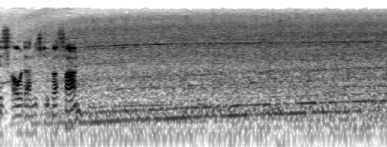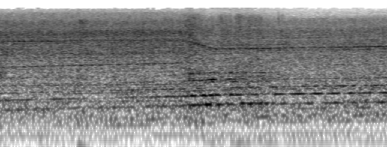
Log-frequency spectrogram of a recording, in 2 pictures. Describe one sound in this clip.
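A bus engine hums and rises in pitch as the bus speeds up.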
